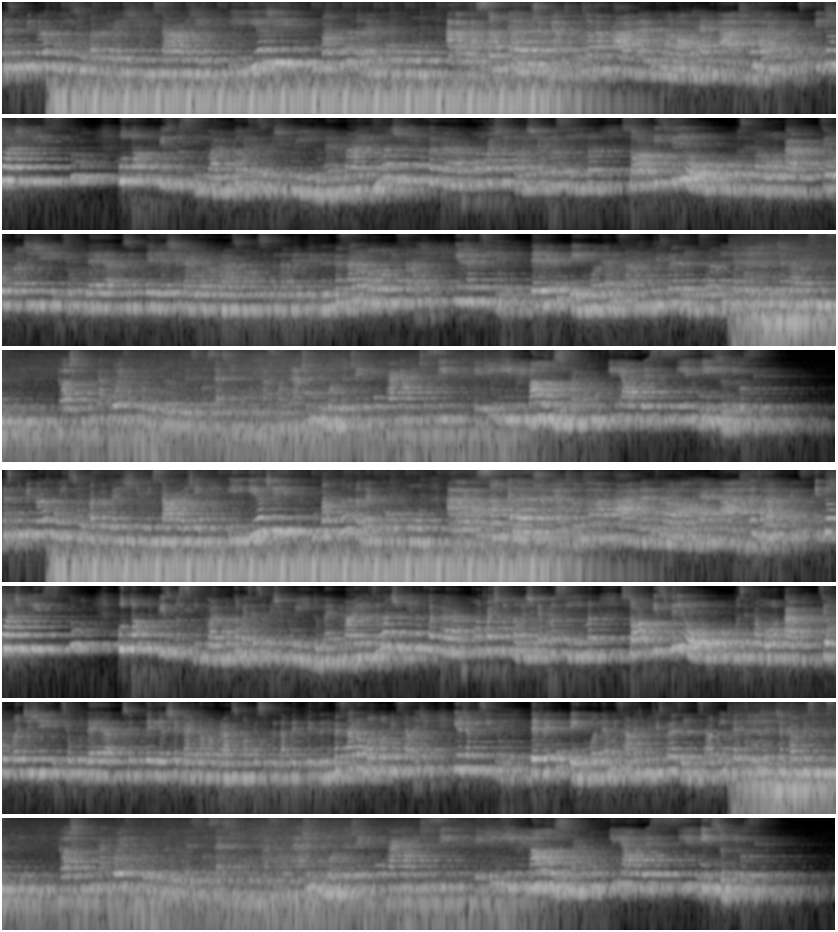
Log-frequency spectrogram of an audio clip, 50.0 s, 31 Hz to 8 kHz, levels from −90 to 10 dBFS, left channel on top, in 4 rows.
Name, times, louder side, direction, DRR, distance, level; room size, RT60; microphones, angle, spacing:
voice 1, 0.0-4.4 4.6-7.0 7.6-8.8 9.7-10.2 11.2-11.6 12.2-32.5 32.9-38.0 42.1-42.6 45.4-46.1 48.0-48.4, right 1 dB, 35° right, -1 dB, 0.5 m, -28 dB
sound 1, 0.6-8.2, equal, 30° left, 0.8 m, -32 dB
voice 2, 6.7-12.5 18.0-18.3 32.4-32.7 36.1-36.5 38.4-48.0 48.5-48.8, equal, 85° left, -5 dB, 1.0 m, -29 dB
sound 2, 35.9-45.1, equal, 65° left, 0.7 m, -35 dB
5.0 x 2.2 x 4.7 m, 2.7 s
head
